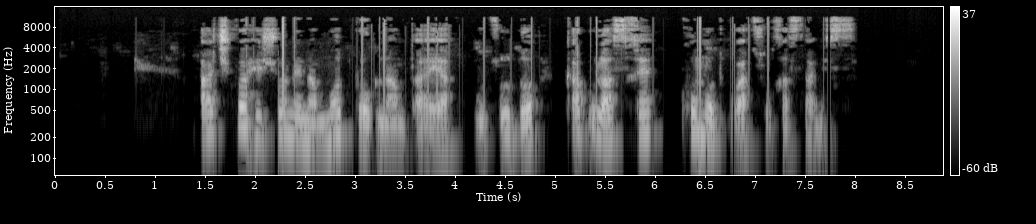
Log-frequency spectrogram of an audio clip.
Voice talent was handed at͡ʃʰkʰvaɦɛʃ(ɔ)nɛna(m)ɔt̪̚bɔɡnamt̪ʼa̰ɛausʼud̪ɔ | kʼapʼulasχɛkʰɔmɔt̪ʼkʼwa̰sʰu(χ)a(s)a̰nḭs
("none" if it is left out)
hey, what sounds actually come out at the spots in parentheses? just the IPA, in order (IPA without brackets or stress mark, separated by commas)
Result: ɔ, m, χ, s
